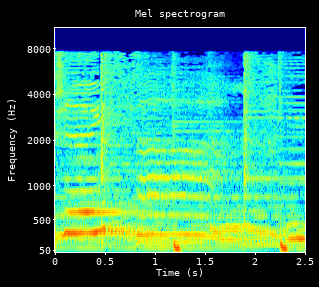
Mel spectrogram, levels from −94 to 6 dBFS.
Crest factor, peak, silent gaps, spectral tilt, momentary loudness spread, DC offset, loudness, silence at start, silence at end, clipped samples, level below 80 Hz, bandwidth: 12 dB; -6 dBFS; none; -5 dB/octave; 8 LU; under 0.1%; -20 LUFS; 0 s; 0 s; under 0.1%; -32 dBFS; 8 kHz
